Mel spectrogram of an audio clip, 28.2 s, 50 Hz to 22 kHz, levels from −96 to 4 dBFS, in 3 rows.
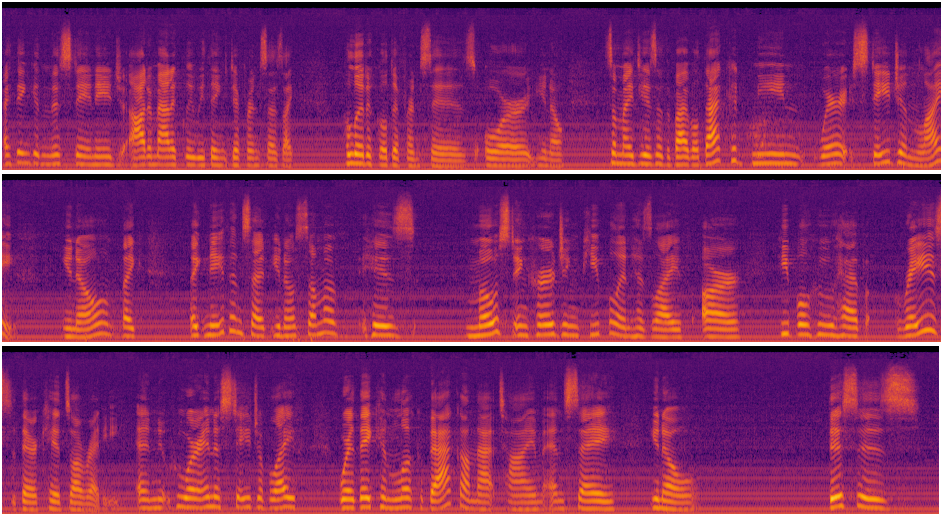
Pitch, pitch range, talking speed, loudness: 190 Hz, 160-215 Hz, 160 wpm, -23 LUFS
